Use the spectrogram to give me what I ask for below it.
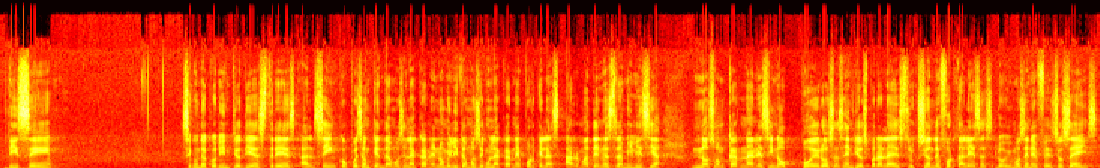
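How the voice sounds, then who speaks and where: A man preaches a sermon to his congregation in a church hall, emphatic and full of rhetorical questions. His voice is on the high side and fairly bright, at normal speed, with a little hiss or hum. The sound is distant, with long hall reverb.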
